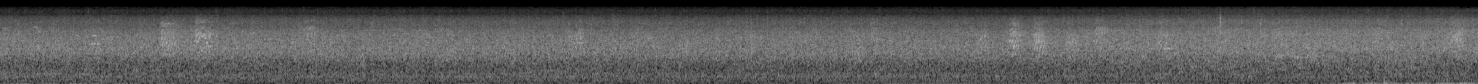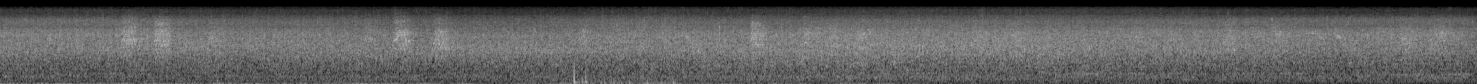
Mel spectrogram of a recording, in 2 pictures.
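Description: Small birds chirping briefly now and then over a steady hiss.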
